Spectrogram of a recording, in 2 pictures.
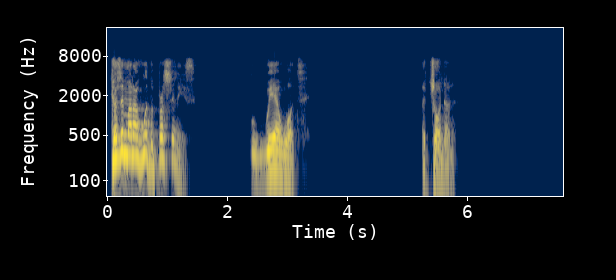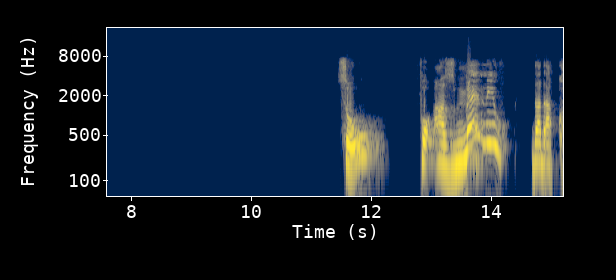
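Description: A man preaches with animation into a microphone, in bursts with long pauses.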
